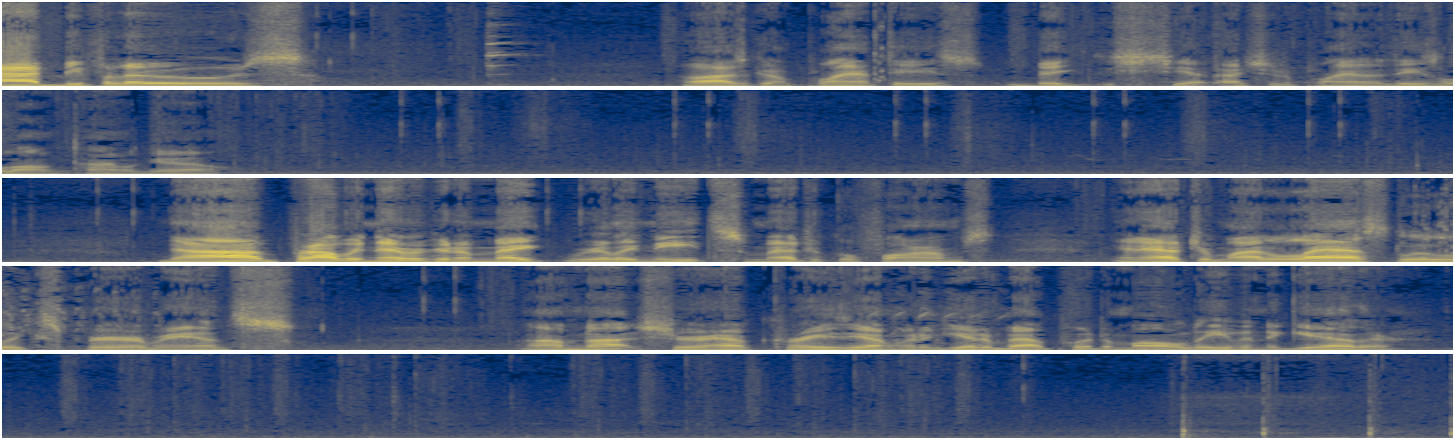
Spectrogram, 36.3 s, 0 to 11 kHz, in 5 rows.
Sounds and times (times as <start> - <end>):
Speech: 0.0 - 1.6, 3.4 - 8.4, 15.3 - 19.5, 20.1 - 23.3, 24.4 - 28.8.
